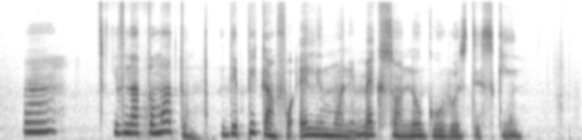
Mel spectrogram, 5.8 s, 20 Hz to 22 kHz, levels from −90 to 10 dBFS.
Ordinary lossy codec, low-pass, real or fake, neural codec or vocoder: none; none; fake; autoencoder, 48 kHz, 32 numbers a frame, DAC-VAE, trained on Japanese speech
